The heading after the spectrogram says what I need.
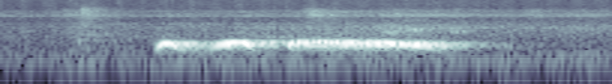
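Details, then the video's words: A single low, slightly wavering coo lasting about a second comes from a ground decoy spotted dove that is in training, over a quiet, steady background. "Tiếng chim cu gáy mồi đất"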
